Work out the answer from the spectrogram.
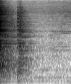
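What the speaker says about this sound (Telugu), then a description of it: "పొయ్యి మీద పెట్టుకోవాలి ఇట్లా." A single metallic clank as a pot is set down on a stove, ringing briefly before fading.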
